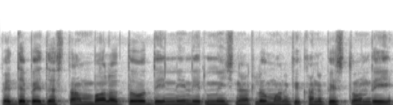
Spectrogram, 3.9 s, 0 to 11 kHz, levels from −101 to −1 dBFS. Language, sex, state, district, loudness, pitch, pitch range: Telugu, male, Telangana, Komaram Bheem, -17 LUFS, 150 Hz, 145-150 Hz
